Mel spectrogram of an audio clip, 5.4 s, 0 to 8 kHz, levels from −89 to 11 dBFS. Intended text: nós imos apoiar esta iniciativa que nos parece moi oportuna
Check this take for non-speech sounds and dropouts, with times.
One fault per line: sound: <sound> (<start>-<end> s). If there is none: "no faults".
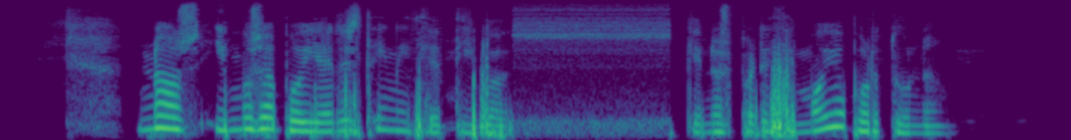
no faults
